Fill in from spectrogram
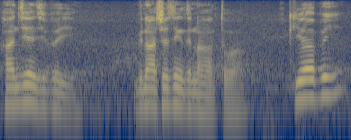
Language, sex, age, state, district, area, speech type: Punjabi, male, 18-30, Punjab, Pathankot, urban, spontaneous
